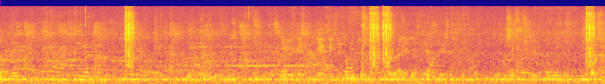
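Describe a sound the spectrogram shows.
A young woman speaks calmly and explains nearby.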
